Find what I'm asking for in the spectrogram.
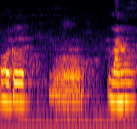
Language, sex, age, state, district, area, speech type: Assamese, female, 45-60, Assam, Golaghat, urban, spontaneous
